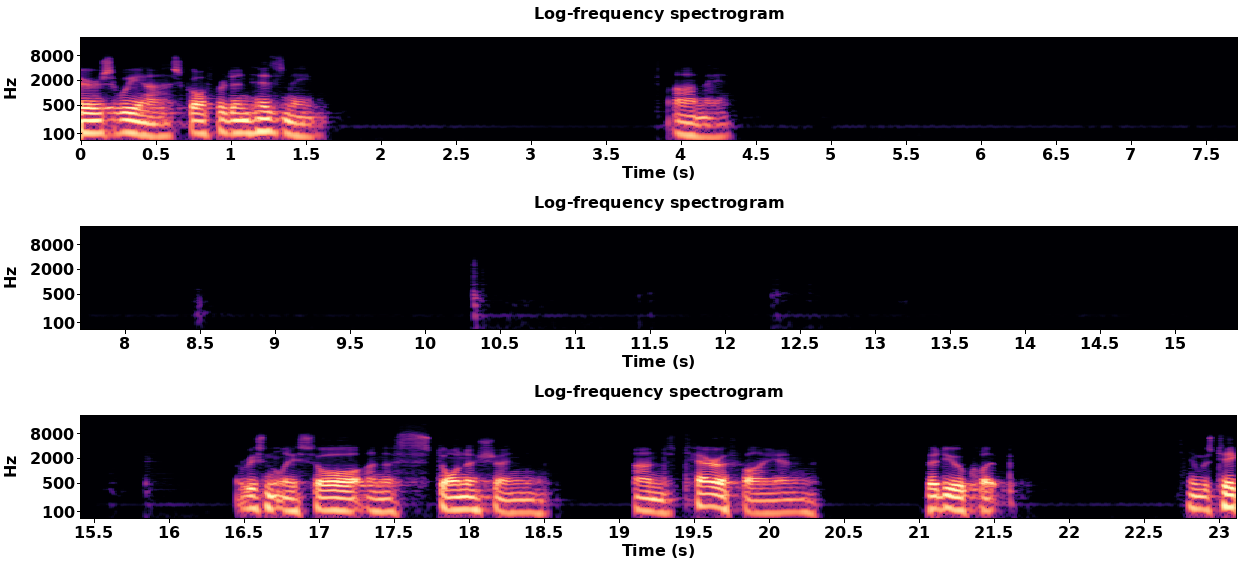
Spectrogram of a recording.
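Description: A middle-aged man speaks calmly into a microphone, with long pauses.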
